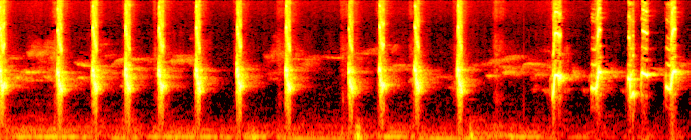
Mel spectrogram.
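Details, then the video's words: Yellow-vented bulbul 'ropel' song used as a lure for other bulbuls: steady sharp chirps about every half second over a low humming noise, ending in a quicker run of brighter notes. "trucukan gacor ROPEL PANJANG buat pancingan trucukan agar bunyi"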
